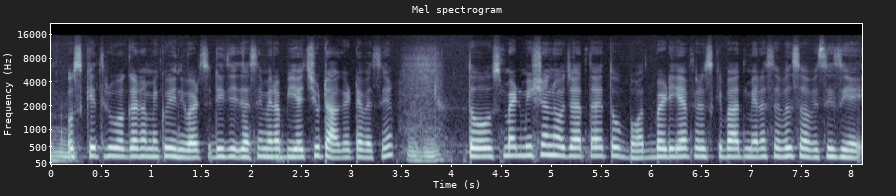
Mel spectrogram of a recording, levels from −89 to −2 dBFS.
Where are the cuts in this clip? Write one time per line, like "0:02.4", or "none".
none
